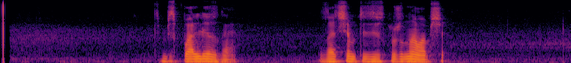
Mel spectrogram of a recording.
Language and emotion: Russian, angry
